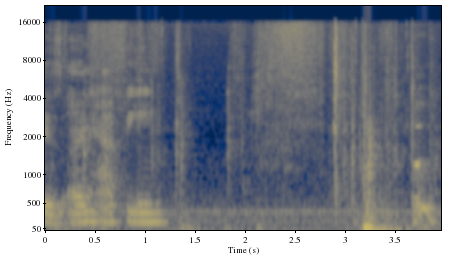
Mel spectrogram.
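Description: Playing cards riffle and rustle as they are shuffled.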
